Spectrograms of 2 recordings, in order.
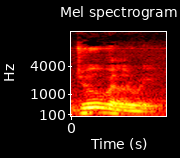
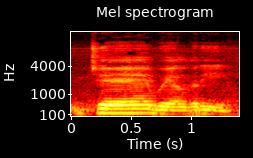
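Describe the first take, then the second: First: It begins with a full 'joo' sound. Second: It is read letter by letter, Tagalog style. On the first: The speaker calls it right. "hindi ho siya J, kung hindi Ju" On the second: The speaker calls it wrong. "binabasa natin na parang Tagalog"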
